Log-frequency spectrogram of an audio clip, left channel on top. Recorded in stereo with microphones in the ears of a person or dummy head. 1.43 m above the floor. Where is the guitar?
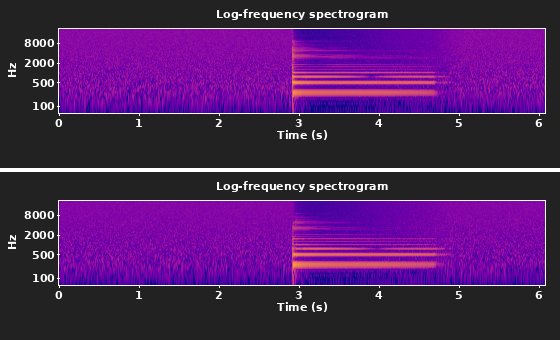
80° left, 4 m.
